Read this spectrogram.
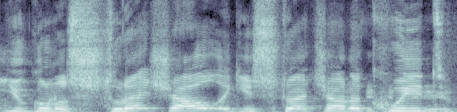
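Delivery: high mock cockney; cheeky London geezer; English accent. Friend joining the English yoga bit, mock cockney.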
